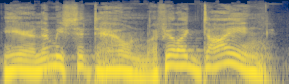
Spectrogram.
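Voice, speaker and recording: Guy doing a hurt storybook schoolboy, indignant, slangy, plucky, high voice. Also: very animated, moderate pace, a little hiss or hum. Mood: pained.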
